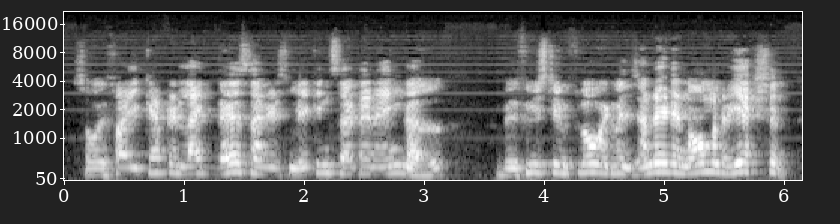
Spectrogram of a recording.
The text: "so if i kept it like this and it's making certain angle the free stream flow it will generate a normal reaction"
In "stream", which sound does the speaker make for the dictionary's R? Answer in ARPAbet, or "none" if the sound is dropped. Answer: none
